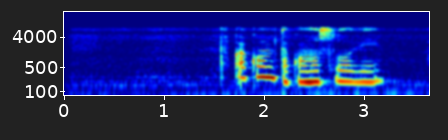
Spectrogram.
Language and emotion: Russian, sad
